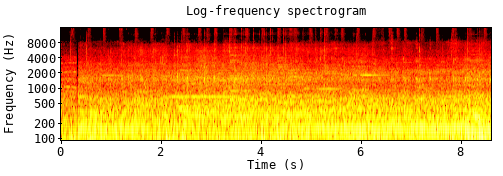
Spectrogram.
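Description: Steady low mechanical hum from aircraft and ground equipment on an airport apron, with music playing over it.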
